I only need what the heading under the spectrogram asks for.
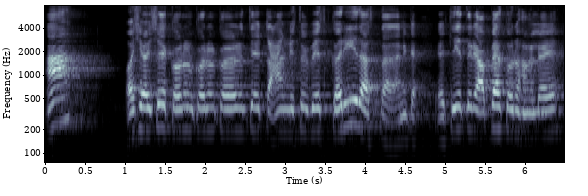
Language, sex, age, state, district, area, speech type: Goan Konkani, male, 45-60, Goa, Bardez, rural, spontaneous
